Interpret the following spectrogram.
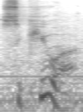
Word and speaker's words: Siquijor: Well, having been here for 2 days, I've realised that secure is pretty much the way people on the island pronounce Siquijor. Secure.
